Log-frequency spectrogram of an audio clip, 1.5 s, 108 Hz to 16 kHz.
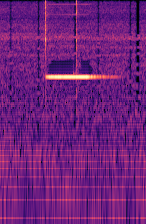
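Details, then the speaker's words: Dräger Apollo anesthesia machine, being prepared for possible use as an ICU ventilator during the Covid-19 pandemic, powering up: single short, high-pitched electronic beep over faint room noise before optional self-check. "takes a few seconds to actually power up and then you could opt to run a self-check test on that"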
